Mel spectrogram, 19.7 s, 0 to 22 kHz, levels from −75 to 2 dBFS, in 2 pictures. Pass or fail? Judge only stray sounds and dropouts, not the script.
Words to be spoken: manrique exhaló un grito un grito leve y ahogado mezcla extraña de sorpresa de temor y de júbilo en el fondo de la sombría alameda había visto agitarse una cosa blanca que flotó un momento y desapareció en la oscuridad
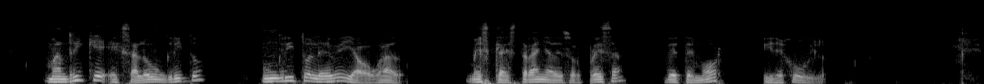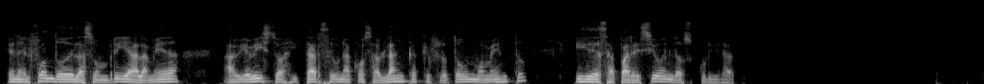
pass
